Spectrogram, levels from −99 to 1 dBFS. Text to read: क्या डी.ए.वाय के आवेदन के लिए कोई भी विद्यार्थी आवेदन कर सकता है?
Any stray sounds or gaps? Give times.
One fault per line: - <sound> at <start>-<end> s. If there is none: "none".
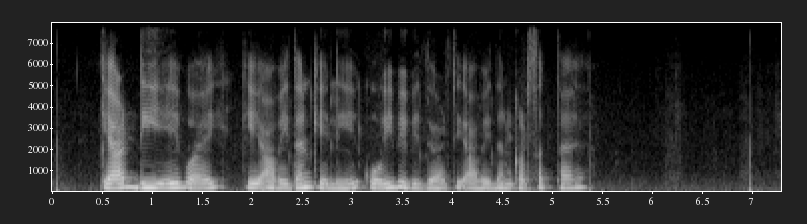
none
